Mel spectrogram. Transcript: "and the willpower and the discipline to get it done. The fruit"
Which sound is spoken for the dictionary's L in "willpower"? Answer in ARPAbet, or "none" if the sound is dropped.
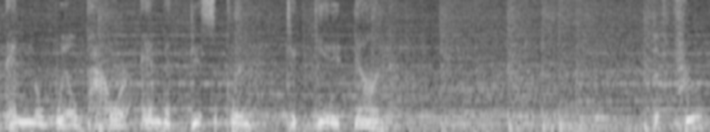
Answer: L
